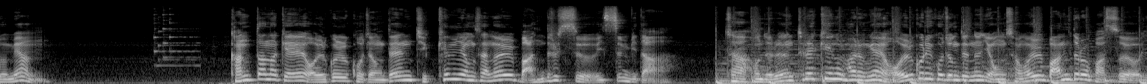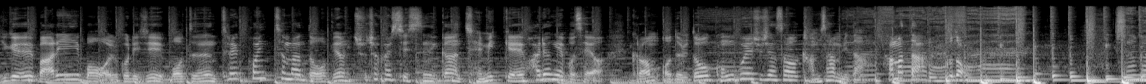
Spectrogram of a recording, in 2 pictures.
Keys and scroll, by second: 1.9 space.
